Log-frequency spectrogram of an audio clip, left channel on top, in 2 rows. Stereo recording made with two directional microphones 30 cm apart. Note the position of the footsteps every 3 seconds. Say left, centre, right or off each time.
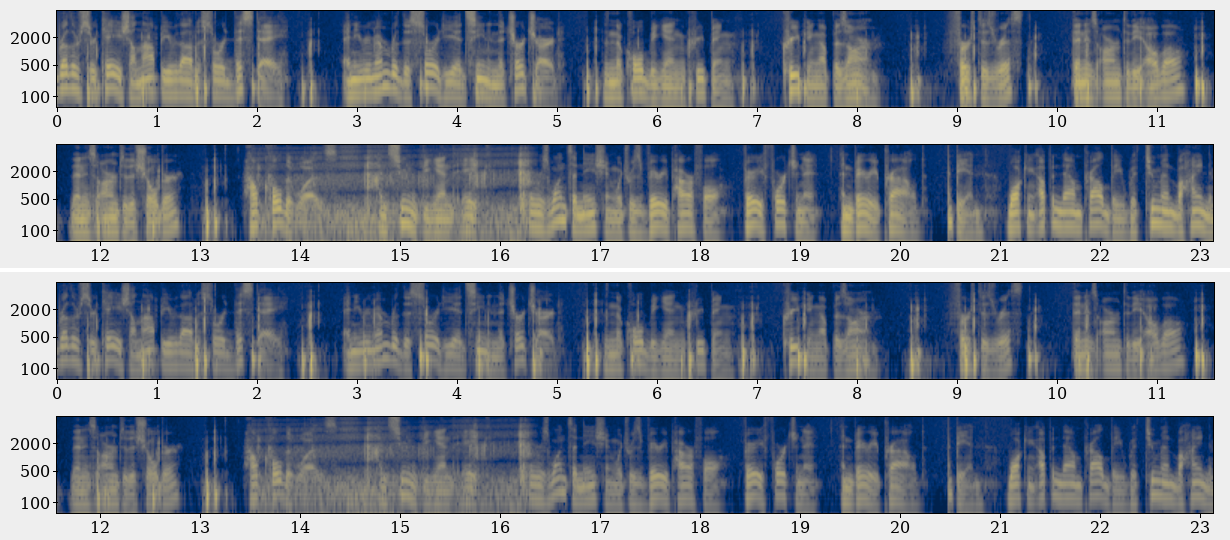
centre, right, right, centre, left, left, off, off.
